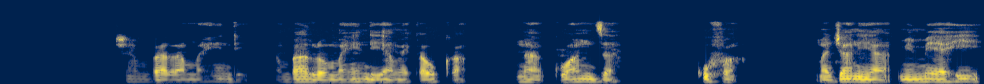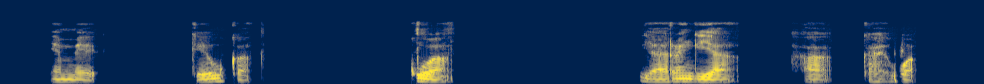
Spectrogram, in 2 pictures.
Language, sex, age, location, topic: Swahili, male, 36-49, Wajir, agriculture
